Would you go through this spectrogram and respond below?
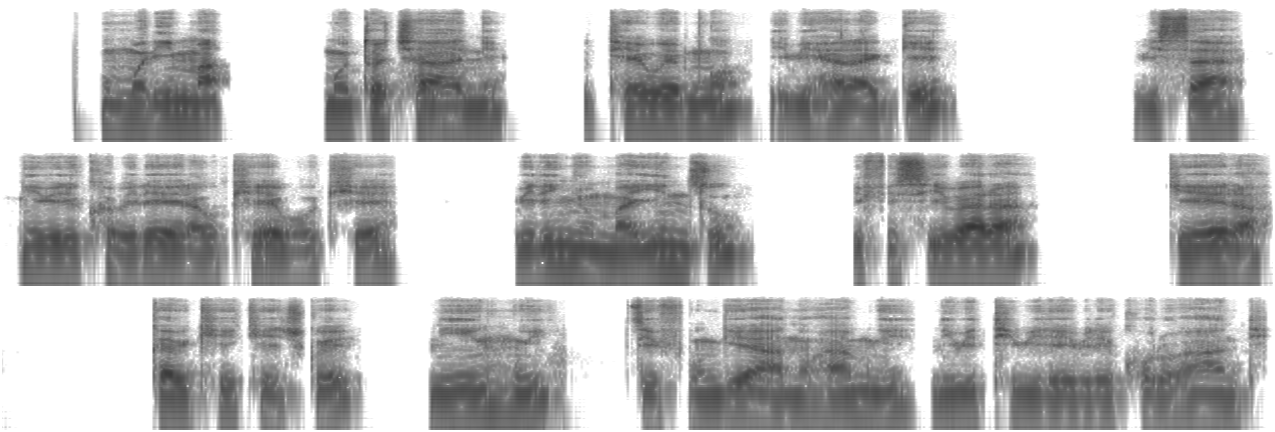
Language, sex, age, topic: Rundi, male, 18-24, agriculture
